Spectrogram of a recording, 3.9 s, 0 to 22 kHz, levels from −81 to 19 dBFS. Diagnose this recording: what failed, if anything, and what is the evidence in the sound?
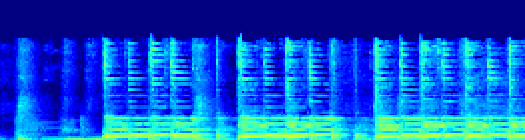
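Clock slip clicks run from 0.19 s to 3.88 s: about twenty faint, evenly spaced ticks, roughly one every fifth of a second. That steady rhythm is the evidence. The likely cause sits at the converter stage, where two devices run on independent clocks with nothing to lock them together. A mismatch on the order of 150 ppm adds up to a whole sample about every 0.2 s, and each tick fits a single sample being dropped or repeated.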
